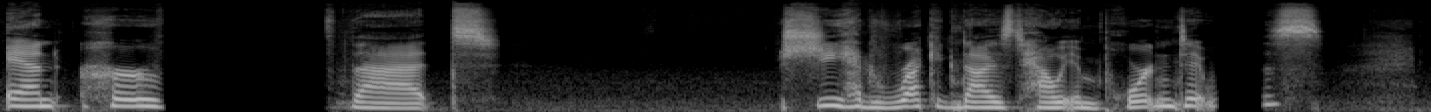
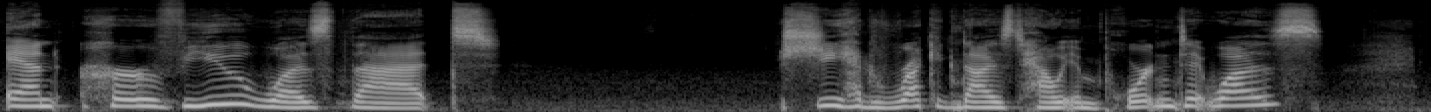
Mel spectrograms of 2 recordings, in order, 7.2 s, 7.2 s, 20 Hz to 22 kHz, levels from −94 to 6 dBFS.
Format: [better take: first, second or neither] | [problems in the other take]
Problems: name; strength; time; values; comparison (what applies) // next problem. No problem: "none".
second | audio cutting out; at 1 s for 1 s and at 6 s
